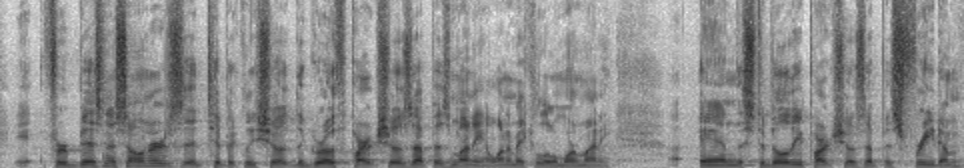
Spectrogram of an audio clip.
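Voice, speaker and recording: The speaker is a man going at a very fast pace. His intonation remains fairly even. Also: medium pitch for a man. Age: 60s. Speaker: business coach. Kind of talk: interview. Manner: halting, many fillers.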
